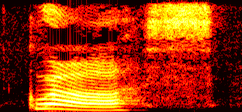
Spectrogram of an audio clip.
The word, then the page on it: grass: British English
